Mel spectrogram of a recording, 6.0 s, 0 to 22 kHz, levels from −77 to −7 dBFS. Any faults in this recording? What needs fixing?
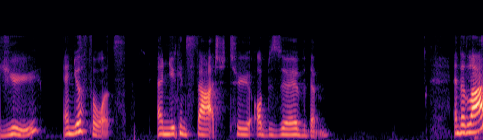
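Nothing here needs fixing; it's just ordinary G.722 wideband telephone coding, with the top end stopping at about 7.7 kHz the way that format does.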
